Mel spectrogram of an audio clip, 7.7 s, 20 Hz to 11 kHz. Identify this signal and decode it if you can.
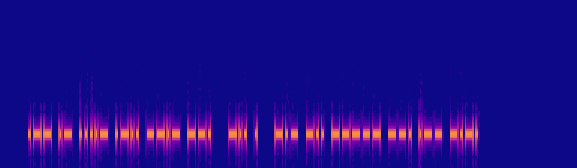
Morse code, heard as a keyed tone, about 36 wpm, 700 Hz. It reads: WA4LQG DE KD0GWC
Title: USA Callsign DE Callsign - 6 Characters - 35wpm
